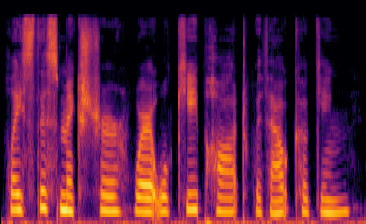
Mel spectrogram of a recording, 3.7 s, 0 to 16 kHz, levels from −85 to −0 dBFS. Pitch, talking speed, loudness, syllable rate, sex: 230 Hz, 165 wpm, -17 LUFS, 4.7 syllables/s, female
